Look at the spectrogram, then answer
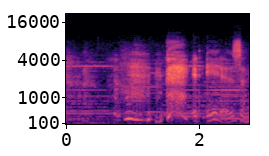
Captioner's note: chuckling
